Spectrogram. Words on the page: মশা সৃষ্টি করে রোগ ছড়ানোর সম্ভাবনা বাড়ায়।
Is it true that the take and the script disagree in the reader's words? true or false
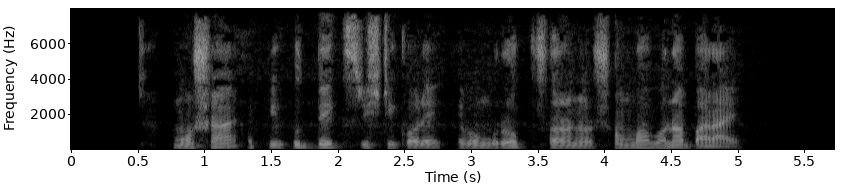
true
